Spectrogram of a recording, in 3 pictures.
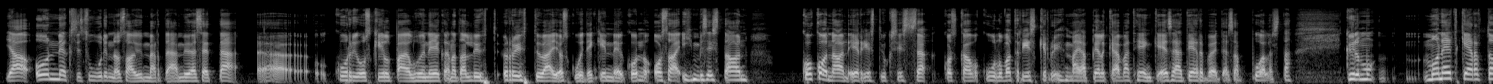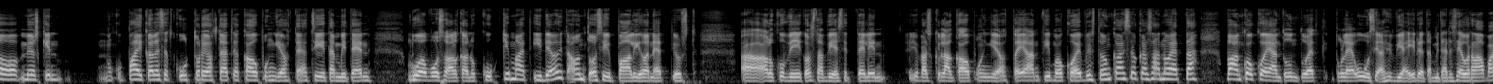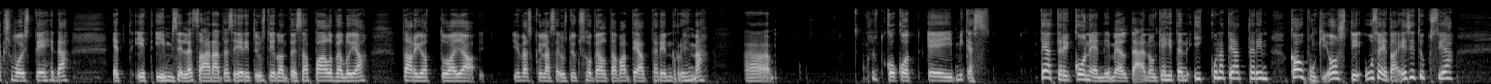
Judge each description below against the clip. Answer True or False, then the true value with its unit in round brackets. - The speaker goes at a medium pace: True (135 wpm)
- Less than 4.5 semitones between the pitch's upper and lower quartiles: False (4.8 semitones)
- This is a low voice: False (185 Hz)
